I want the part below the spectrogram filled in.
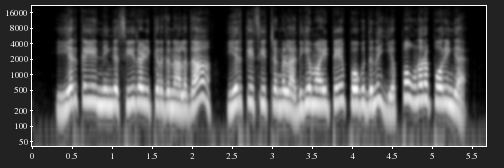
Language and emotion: Tamil, angry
